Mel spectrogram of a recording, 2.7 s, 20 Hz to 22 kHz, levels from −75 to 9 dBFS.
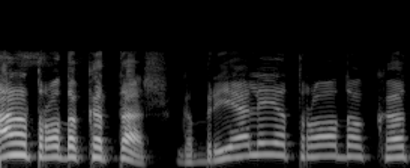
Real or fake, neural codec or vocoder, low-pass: real; none; 7.2 kHz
